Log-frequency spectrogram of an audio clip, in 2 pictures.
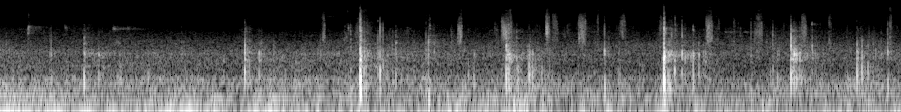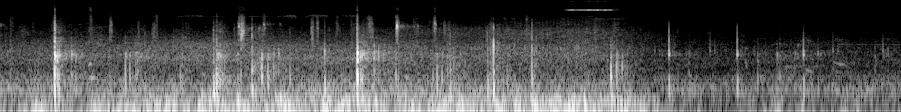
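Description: Tennis rally on a hard court: sharp pops of the racket strings striking the ball and the ball bouncing, roughly one every second or so, over a low rumble. The hitting stops a couple of seconds before the end.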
